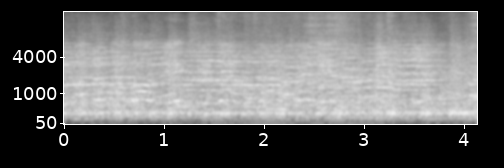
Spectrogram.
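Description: Music playing steadily, with the voices of a crowd mixed in.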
